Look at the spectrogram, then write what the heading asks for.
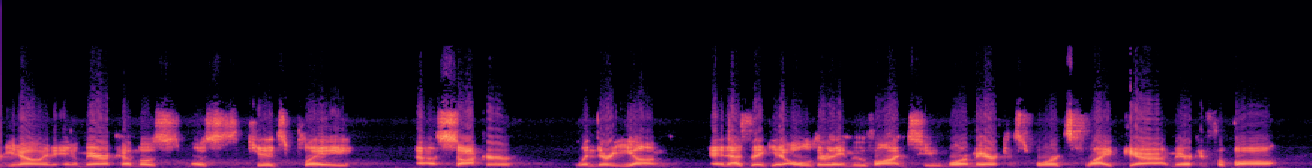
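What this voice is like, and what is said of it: American accent. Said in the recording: “I'm an American, as you can plainly hear by the way I'm speaking.”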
